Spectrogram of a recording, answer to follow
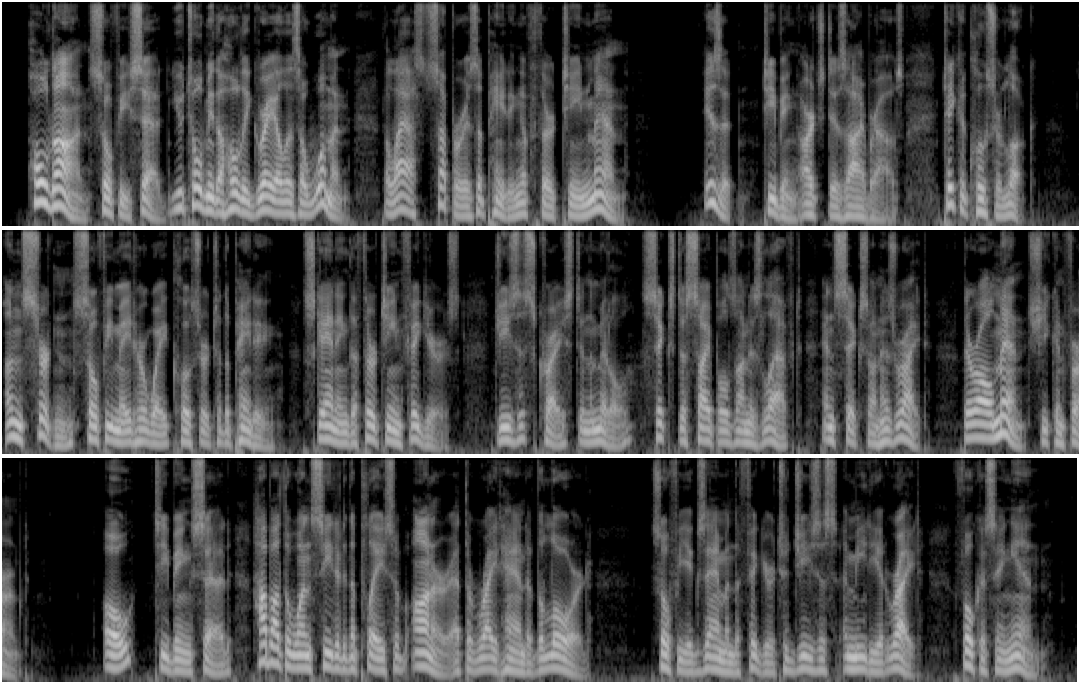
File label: Audio Book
